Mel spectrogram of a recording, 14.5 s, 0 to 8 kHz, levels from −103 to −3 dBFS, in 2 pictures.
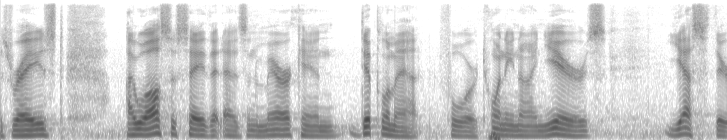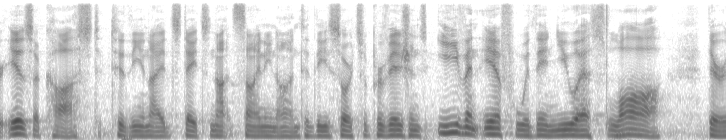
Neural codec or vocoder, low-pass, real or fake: none; 7.2 kHz; real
